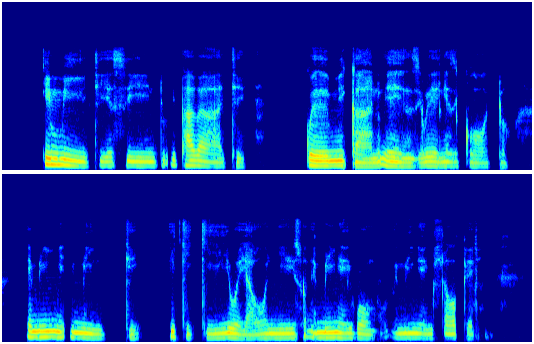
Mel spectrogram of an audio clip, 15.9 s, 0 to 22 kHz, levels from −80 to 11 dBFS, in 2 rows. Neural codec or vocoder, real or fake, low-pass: codec, 16 kHz, 4 kbps, FunCodec, trained on LibriTTS, 50 frames a second; fake; 7.2 kHz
